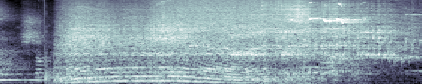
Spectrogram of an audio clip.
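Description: A power drill whirs loudly, its motor whine climbing in pitch and then sagging as it bites into a wall, with a steady grinding roar running through the whole few seconds.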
